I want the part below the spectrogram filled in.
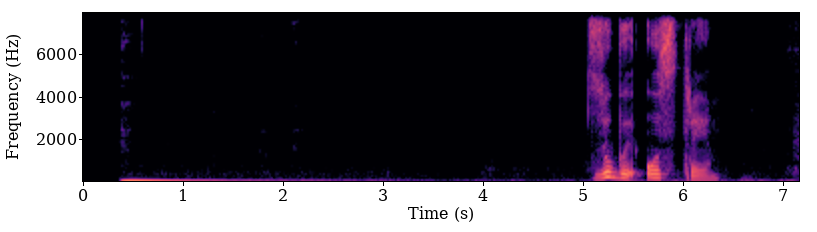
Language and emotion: Russian, neutral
